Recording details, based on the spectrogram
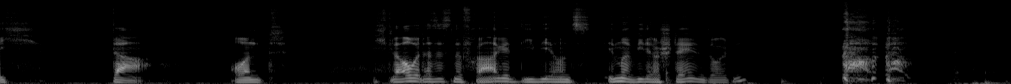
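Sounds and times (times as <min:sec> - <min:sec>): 
speech: 0:00.0 - 0:00.3, 0:01.1 - 0:01.5, 0:02.3 - 0:02.9, 0:03.8 - 0:07.6, 0:08.4 - 0:09.2
quiet breathing: 0:01.5 - 0:04.1, 0:07.7 - 0:08.4, 0:09.1 - 0:10.0
person coughing: 0:08.4 - 0:09.2.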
